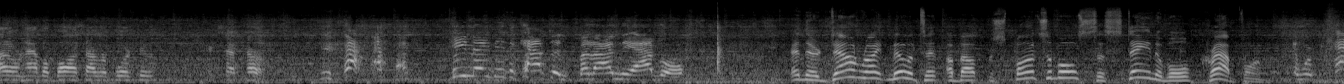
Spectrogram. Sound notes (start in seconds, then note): 3.2 everyone laughing; 5.5 claps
